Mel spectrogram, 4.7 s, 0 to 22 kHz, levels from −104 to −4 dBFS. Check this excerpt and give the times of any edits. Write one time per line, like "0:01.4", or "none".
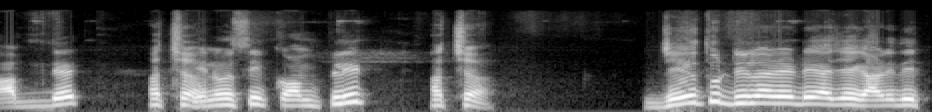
none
